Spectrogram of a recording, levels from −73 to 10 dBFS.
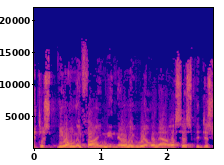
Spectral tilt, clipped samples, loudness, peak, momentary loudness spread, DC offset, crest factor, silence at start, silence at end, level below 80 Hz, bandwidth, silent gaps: -3.5 dB/octave; under 0.1%; -17 LUFS; -6 dBFS; 3 LU; under 0.1%; 10 dB; 0 s; 0 s; -58 dBFS; 16 kHz; none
